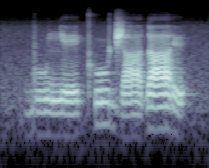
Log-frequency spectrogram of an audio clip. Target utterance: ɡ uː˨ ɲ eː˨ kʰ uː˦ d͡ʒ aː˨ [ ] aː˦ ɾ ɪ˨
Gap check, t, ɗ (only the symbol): ɗ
